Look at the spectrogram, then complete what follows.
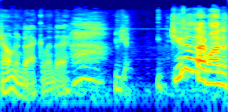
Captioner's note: gasps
